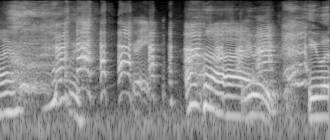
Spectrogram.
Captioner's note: all laugh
